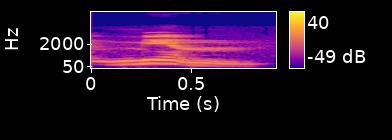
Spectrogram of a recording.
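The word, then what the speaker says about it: מִן: O outro exemplo seria min. Min, porque tem um num final, ok?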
